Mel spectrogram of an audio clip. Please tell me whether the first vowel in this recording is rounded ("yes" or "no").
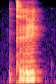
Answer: no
